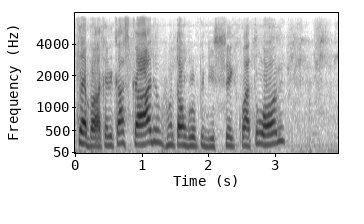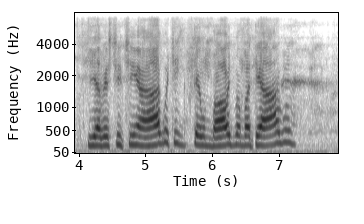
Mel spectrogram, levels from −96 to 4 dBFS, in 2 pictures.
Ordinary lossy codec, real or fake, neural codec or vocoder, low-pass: Opus, 64 kbps; fake; codec, 24 kHz, 6 kbps, HILCodec; 7.2 kHz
